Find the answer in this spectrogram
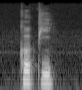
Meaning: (noun) 1. copying 2. copy; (verb) inflection of copier: 1. first/third-person singular present indicative/subjunctive 2. second-person singular imperative
- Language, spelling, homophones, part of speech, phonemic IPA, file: French, copie, copient / copies, noun / verb, /kɔ.pi/, Fr-copie.ogg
